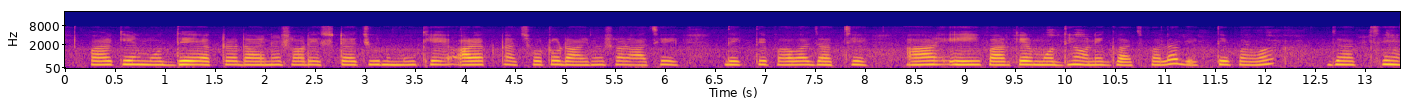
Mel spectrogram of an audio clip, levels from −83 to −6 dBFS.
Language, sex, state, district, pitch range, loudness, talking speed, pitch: Bengali, female, West Bengal, Paschim Medinipur, 240-255 Hz, -17 LUFS, 120 wpm, 250 Hz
